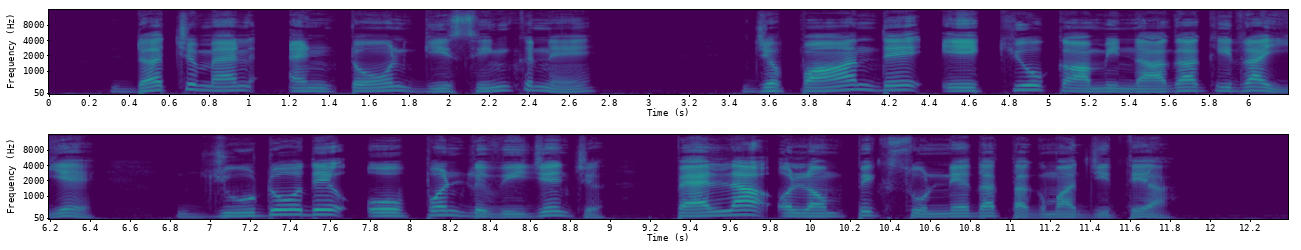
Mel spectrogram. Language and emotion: Dogri, neutral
